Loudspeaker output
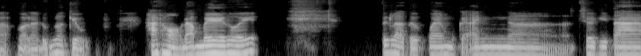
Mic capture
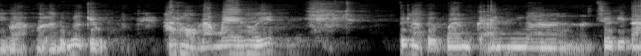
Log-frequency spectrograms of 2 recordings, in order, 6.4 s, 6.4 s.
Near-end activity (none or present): none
